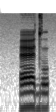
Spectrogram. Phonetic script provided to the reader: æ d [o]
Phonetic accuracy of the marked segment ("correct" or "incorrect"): correct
